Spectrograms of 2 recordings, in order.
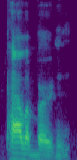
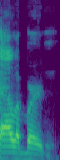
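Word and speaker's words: Haliburton: Halliburton. I'm pronouncing his name wrong, so. Hey man, I love how you pronounce stuff, man. It's all good. Tyrese Halliburton.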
